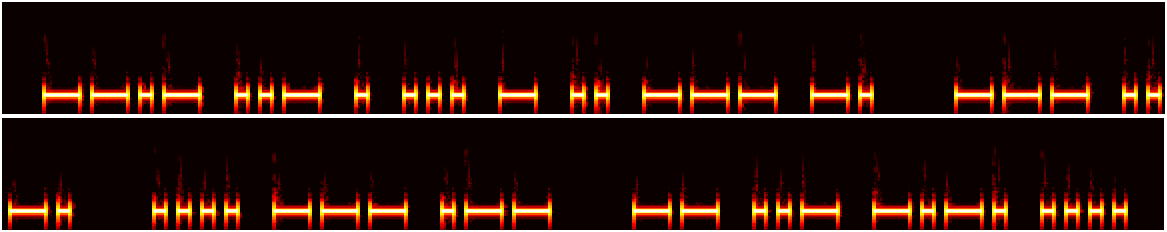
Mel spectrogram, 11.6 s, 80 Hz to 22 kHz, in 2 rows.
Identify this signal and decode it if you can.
Morse code, heard as a keyed tone, about 19 wpm, 700 Hz. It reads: QUESTION OF HOW MUCH
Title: Sentences from Top 1000 Words - Review Part 3 - 20wpm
